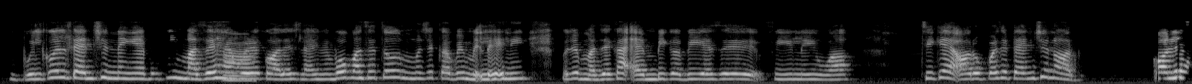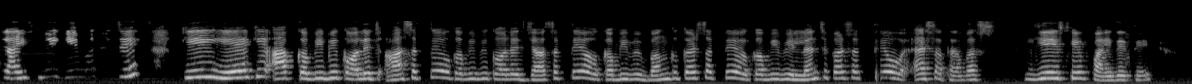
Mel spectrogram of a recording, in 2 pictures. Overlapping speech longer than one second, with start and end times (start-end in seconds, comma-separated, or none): none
